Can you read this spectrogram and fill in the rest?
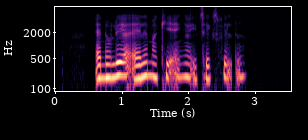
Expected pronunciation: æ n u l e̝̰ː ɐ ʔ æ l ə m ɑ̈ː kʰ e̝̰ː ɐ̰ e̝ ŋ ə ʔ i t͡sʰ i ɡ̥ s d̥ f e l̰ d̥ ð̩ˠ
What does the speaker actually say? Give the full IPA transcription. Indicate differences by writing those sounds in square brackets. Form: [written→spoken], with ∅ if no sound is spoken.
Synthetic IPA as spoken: æ n u l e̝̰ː ɐ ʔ æ l ə m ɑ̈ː kʰ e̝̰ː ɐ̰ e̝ ŋ [ə→ɐ] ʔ i t͡sʰ [i→e] ɡ̥ s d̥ f e l̰ d̥ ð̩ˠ

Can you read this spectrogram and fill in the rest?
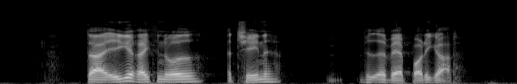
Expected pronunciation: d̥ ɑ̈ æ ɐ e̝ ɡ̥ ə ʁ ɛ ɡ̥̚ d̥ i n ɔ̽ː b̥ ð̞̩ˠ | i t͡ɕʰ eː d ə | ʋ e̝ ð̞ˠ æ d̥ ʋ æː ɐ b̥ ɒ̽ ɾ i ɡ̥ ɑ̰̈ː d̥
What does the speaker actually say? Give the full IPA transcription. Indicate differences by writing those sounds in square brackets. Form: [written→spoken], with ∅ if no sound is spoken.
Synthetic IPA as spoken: d̥ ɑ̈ æ ɐ e̝ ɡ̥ ə ʁ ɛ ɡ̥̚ d̥ i n ɔ̽ː [b̥→∅] ð̞̩ˠ | [i→æ] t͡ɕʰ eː [d→n] ə | ʋ e̝ ð̞ˠ æ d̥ ʋ æː ɐ b̥ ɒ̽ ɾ i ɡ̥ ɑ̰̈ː d̥

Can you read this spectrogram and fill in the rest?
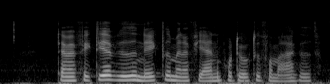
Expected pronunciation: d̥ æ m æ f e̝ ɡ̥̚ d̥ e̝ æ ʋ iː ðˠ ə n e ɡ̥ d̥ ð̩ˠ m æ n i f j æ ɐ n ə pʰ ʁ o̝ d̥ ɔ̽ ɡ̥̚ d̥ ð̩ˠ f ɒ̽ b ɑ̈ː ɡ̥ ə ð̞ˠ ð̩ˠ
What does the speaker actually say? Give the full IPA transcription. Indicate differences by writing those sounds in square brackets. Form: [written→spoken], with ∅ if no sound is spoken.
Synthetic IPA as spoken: d̥ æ m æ f e̝ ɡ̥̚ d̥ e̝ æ ʋ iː ðˠ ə n e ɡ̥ d̥ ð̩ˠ m æ n [i→æ] f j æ ɐ n ə pʰ ʁ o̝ d̥ ɔ̽ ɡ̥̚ d̥ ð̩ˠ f ɒ̽ [b→m] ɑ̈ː ɡ̥ ə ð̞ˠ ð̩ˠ

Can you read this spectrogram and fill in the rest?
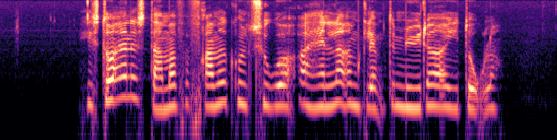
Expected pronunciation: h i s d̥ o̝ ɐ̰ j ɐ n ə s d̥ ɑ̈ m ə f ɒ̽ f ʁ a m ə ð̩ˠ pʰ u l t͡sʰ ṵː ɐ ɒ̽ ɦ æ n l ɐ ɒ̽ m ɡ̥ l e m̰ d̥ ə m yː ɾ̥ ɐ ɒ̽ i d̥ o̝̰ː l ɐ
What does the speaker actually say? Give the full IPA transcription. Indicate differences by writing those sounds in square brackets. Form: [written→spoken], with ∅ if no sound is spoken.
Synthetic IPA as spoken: h i s d̥ o̝ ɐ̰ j ɐ n ə s d̥ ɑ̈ m [ə→ɐ] f ɒ̽ f ʁ a m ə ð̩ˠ [pʰ→kʰ] u l t͡sʰ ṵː ɐ ɒ̽ ɦ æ n l ɐ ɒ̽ m ɡ̥ l e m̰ d̥ ə m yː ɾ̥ ɐ ɒ̽ i d̥ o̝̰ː l ɐ

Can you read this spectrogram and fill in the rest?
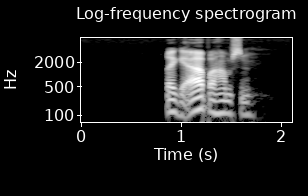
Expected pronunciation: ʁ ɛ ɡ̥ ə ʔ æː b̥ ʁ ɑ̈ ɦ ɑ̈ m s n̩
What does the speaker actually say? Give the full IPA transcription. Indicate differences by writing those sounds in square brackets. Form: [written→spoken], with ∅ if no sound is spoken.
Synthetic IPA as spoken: ʁ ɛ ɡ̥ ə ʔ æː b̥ ʁ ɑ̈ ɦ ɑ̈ m s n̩

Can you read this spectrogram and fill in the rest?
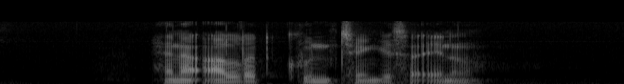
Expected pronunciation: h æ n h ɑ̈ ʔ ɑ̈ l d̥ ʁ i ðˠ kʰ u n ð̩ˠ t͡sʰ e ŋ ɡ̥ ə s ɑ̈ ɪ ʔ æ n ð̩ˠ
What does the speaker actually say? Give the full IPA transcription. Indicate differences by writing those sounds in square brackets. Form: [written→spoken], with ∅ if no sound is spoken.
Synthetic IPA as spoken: h æ n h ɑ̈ ʔ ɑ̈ l d̥ ʁ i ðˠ kʰ u n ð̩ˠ t͡sʰ e ŋ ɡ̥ ə s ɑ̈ ɪ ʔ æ n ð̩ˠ

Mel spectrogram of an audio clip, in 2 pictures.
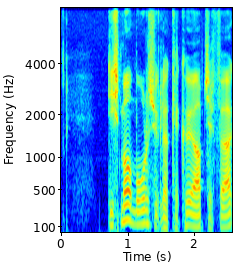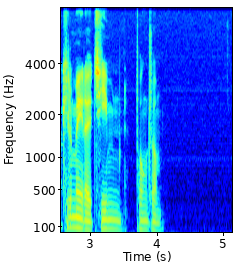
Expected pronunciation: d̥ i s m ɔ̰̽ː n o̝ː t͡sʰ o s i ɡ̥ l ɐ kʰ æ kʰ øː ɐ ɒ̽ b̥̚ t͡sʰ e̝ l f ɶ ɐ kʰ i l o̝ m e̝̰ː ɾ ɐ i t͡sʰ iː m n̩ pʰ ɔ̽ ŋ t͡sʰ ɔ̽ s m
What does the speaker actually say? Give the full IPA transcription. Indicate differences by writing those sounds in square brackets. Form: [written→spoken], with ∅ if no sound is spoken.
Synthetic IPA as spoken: d̥ i s m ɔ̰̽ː [n→m] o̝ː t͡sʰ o s [i→y] ɡ̥ l ɐ kʰ æ kʰ øː ɐ ɒ̽ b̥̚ t͡sʰ e̝ l f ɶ ɐ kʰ i l o̝ m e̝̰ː ɾ ɐ i t͡sʰ iː m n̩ pʰ ɔ̽ ŋ t͡sʰ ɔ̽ [s→∅] m

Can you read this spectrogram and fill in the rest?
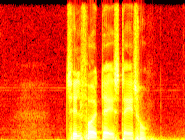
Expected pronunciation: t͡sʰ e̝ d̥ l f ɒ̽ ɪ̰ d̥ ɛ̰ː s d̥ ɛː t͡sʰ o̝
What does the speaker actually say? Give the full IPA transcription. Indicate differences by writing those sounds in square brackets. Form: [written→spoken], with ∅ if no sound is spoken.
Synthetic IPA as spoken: t͡sʰ e̝ [d̥→∅] l f ɒ̽ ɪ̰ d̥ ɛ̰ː s d̥ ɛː t͡sʰ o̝

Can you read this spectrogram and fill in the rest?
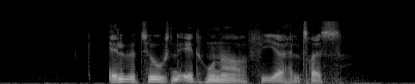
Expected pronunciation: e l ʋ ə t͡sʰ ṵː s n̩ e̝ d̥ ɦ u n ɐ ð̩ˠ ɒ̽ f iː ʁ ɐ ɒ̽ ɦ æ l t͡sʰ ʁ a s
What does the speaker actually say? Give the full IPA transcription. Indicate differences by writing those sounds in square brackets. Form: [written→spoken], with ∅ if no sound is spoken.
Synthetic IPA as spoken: e l ʋ ə t͡sʰ ṵː s n̩ e̝ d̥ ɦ u n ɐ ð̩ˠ ɒ̽ f iː [ʁ→∅] ɐ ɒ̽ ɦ æ l t͡sʰ ʁ a s

